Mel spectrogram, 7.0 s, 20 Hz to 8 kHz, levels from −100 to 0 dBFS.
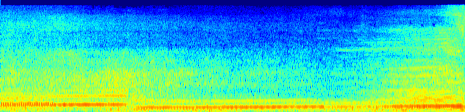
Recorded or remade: recorded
